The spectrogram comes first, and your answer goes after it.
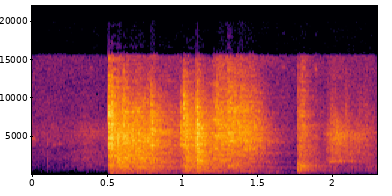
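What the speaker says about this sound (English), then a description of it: "So I can stick that in the oven right now" Foil-wrapped potatoes set into an oven clatter on metal in three sharp clanks, the first loudest, each followed by a brief ringing decay, close and clear with no talking.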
